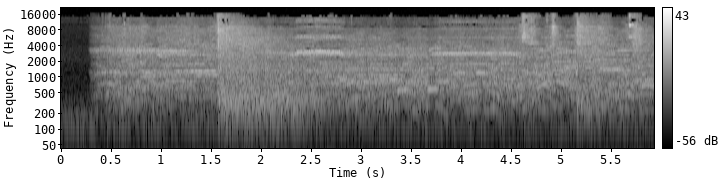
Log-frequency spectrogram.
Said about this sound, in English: Also in Kenya, chaos on the streets of Nairobi's business district as police clash with protesters.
